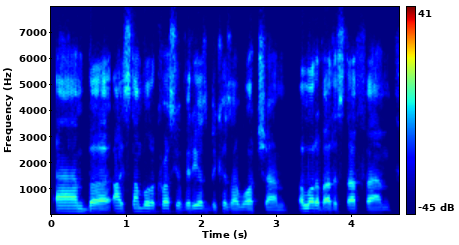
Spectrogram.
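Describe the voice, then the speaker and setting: A man's voice: on the low side, little pitch movement, moderate pace, dark tone, clean tone. A man in his thirties from Egypt, speaking conversationally as a caller telling his own views and experience. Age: 30s. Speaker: caller to the show. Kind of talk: conversational call-in testimony. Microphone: remote call connection. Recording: muffled, echoey call-in line.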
